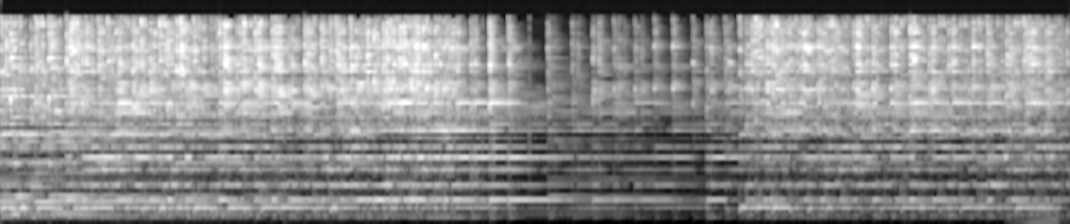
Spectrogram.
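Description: Hammered dulcimer struck with mallets, layered with looped electronic parts. The music thins out about five seconds in and comes back fuller at about seven and a half seconds.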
